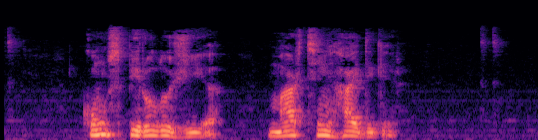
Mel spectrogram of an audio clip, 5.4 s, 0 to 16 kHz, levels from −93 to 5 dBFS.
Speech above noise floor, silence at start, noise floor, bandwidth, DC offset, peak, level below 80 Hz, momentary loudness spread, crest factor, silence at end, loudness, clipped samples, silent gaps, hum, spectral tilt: 41 dB; 0.85 s; -60 dBFS; 7.6 kHz; under 0.1%; -4 dBFS; -48 dBFS; 12 LU; 18 dB; 1.45 s; -20 LUFS; under 0.1%; none; none; -7.5 dB/octave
